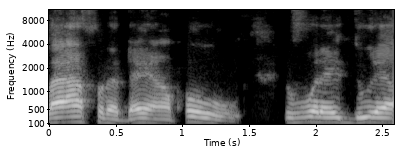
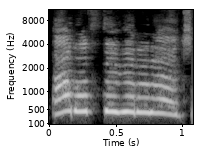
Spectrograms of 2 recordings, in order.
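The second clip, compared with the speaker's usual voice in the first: excited; 3 dB louder than usual. Real, not acted. Triumphant exclaim after laugh.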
